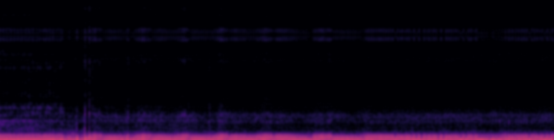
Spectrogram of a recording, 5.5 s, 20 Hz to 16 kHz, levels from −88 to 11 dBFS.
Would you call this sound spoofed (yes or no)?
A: no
